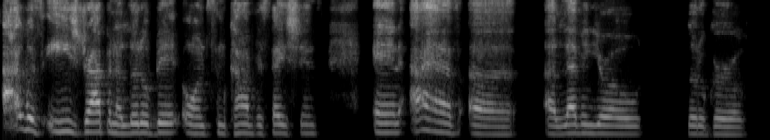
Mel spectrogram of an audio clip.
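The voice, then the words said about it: Strained, worn-out voice. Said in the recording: “excuse my voice. I've been hollering a little bit too much”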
